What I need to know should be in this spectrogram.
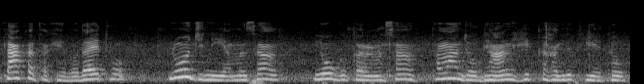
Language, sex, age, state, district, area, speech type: Sindhi, female, 30-45, Rajasthan, Ajmer, rural, spontaneous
